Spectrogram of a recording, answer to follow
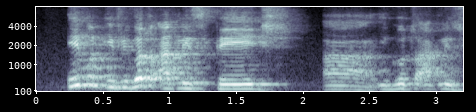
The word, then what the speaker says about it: Athlst: if you go to Atleast page, you go to Atleast YouTube channel, you go to Atleast is spelled ATHLST, okay, all consonant no vowels.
